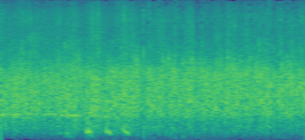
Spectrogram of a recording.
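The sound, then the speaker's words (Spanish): Applause from a studio audience welcoming two guests on a Spanish talk show: loud, continuous clapping with a few brief voices rising through it. “Un aplauso para esta gente”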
